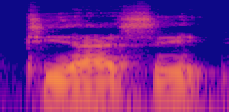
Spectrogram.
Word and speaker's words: Gnostics: Knowers in ancient time was called the Gnostics, spelled with a G. Gnostic. Ostic. Gnostics.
